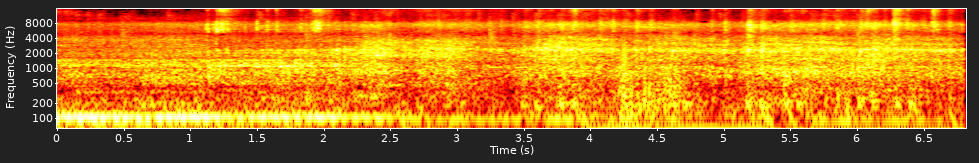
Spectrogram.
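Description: A Bangladeshi intercity passenger train runs steadily, a continuous loud rumble and rattle of wagons on the rails with faint rhythmic clacking, heard from on board and with no voices.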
